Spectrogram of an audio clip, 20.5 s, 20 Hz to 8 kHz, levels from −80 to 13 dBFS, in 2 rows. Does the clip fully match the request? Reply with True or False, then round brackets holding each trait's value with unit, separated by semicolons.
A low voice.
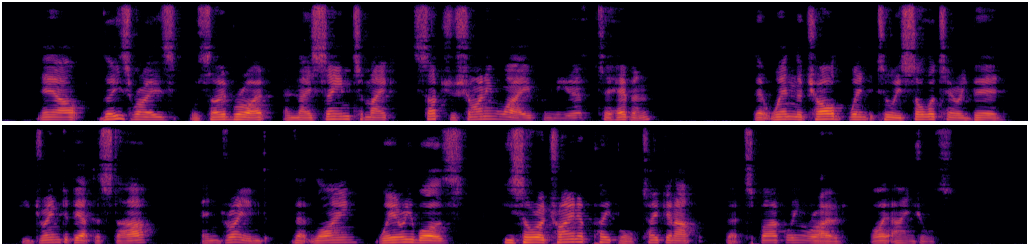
False (150 Hz)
